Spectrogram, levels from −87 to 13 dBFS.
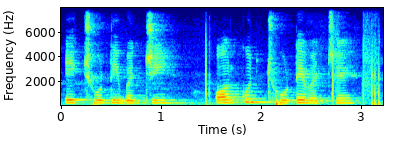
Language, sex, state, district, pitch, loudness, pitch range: Hindi, female, Chandigarh, Chandigarh, 220 Hz, -19 LUFS, 205-230 Hz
